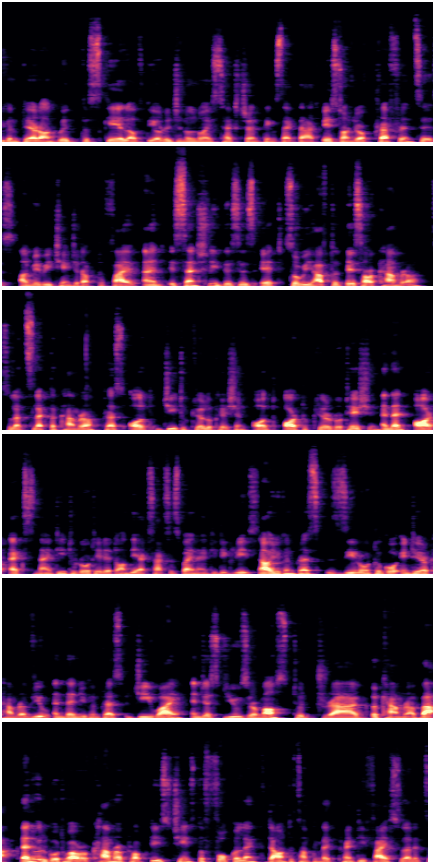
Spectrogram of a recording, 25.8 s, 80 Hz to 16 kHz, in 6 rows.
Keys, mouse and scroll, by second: 0.4 scroll up 3, 0.7 scroll down 1, 0.7 scroll up 1, 1.3-1.8 scroll down 2, 2.0 click, 2.7-4.7 drag, 5.5 space, 6.2 space, 6.7 scroll up 1, 7.1 scroll down 2, 7.2 scroll down 1, 8.8 click, 10.7 alt+g, 11.7 alt+r, 13.0 r, 16.6 KP_0, 18.2 g, 22.3 click, 23.7-25.3 drag.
